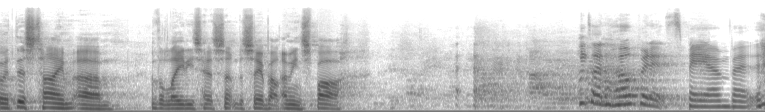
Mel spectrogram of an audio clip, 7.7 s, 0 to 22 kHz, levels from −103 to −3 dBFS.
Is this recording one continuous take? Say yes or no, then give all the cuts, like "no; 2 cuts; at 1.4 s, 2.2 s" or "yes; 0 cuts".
no; 3 cuts; at 1.5 s, 2.8 s, 5.9 s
